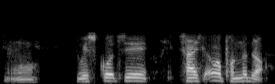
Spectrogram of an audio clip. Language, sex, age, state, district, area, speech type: Manipuri, male, 18-30, Manipur, Churachandpur, rural, conversation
